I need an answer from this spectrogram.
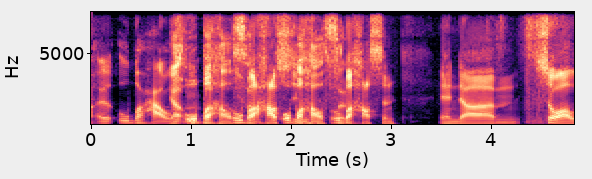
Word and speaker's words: Oberhausen: I've spent time in Ham and Oberhausen and Stuttgart. You said it wrong. Oberhausen.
